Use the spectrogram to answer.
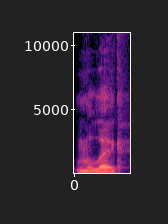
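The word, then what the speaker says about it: Mlech: So, you type in When We Ride, it' be Mlec. Um, it's spelled M L E C H.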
